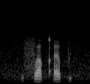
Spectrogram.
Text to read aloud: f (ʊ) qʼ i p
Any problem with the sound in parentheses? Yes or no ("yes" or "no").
no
